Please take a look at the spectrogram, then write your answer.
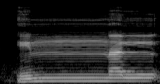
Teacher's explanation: गुन्ना कहते हैं नाक से इस तरीके से आवाज़ निकले, इस तरह से आवाज़ निकले कि वो सख्ती महसूस हो और बिन बिनाहट हो, बिन बिनाहट महसूस हो, इसे कहते हैं गुन्ना। 1 अलिफ के बराबर नाक में आवाज़ को ठहराएंगे। नून मुशद्दद और मीम मुशद्दद पर हमेशा गुन्ना होता है।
